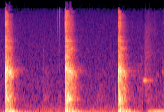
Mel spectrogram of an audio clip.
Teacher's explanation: soft palate and your tongue should be tense and hard and the 'k' sound is a stop sound so you push the air out of your mouth and then immediately cut off the sound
